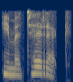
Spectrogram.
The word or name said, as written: hematitic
